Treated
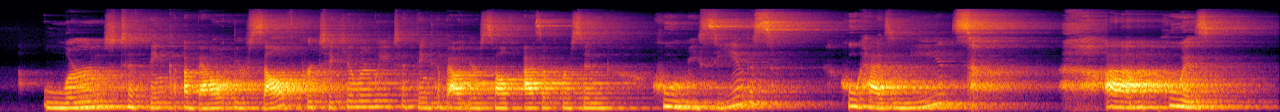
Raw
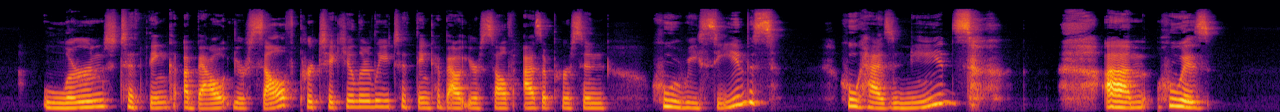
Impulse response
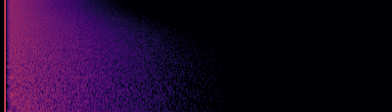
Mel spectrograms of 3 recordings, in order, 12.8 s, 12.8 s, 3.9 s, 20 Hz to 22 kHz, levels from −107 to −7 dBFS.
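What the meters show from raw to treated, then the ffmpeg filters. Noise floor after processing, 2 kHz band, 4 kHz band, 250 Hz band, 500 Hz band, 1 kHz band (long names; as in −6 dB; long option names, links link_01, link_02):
−49 dBFS, +4.0 dB, can't be measured, +8.0 dB, −3.0 dB, +12.5 dB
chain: -filter_complex "[0:a]firequalizer=gain_entry='entry(150,0);entry(250,-10);entry(500,-26);entry(910,3);entry(2500,-26);entry(4200,-10)':delay=0.05:min_phase=1[link_01];[1:a]atrim=start_sample=2205,asetrate=83790,aresample=44100[link_02];[link_01][link_02]afir=irnorm=-1:irlink=0,alimiter=level_in=24.5dB:limit=-1dB:release=50:level=0:latency=1,volume=-1dB"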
